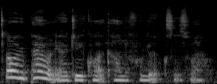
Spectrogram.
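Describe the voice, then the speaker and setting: A middle-aged woman talks in a soft, unhurried ASMR manner, chatting on about all kinds of things. Her voice is mellow and slightly husky, with a relaxed warmth. She sits close to the camera in a small room at home. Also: medium pitch. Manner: gentle, rambling, chatty. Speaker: beauty YouTuber. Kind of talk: soft-spoken ASMR makeup chat.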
